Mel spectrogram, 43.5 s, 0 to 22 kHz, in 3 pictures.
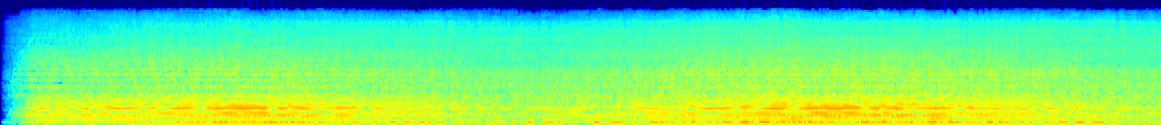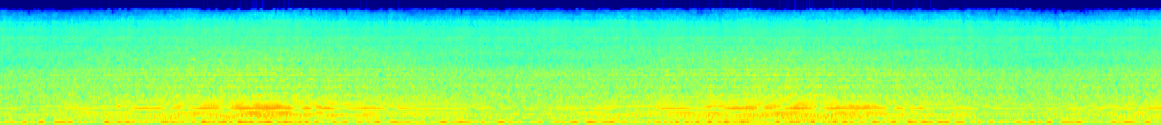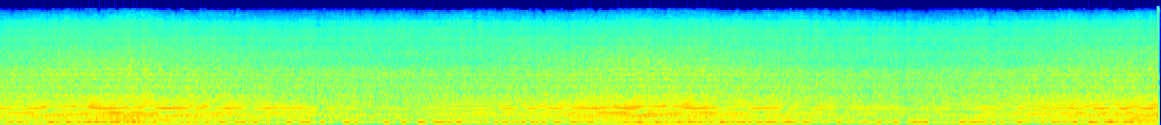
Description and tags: Angry Drone 5
An ambient track that sounds a bit angry. Can be cut down to fit whatever length needed, and is simple enough that a looping point could likely be found fairly easily if needed longer.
